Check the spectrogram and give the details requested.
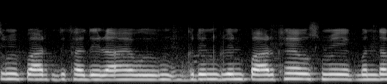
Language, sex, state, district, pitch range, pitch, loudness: Hindi, female, Delhi, New Delhi, 225-235 Hz, 230 Hz, -13 LUFS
